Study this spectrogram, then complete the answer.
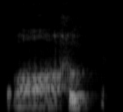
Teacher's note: So you pronounce the Visarga as a K.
